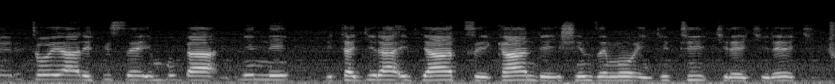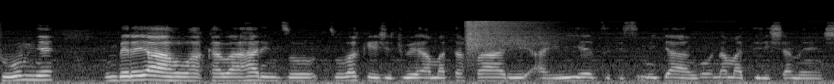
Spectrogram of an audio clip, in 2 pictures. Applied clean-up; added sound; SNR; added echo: none; Train + Gull, seagull; 14 dB; none.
